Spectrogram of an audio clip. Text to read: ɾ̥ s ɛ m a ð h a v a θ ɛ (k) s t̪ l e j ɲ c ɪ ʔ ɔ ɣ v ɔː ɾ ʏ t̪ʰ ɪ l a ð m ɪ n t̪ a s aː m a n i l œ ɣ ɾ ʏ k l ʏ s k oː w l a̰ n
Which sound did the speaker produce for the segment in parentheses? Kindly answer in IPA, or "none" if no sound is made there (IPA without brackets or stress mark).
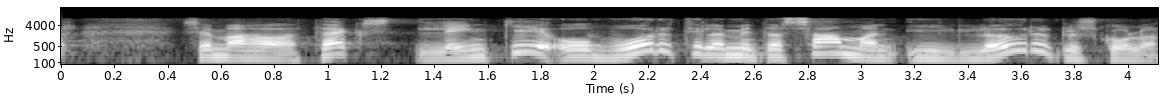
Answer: k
